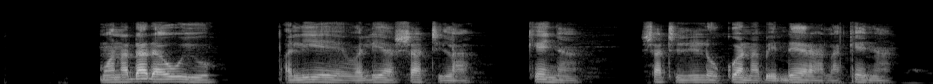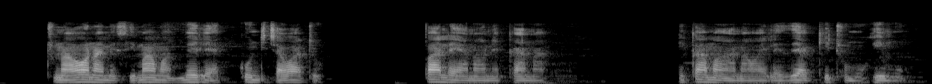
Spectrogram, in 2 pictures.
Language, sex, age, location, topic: Swahili, male, 18-24, Kisumu, government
